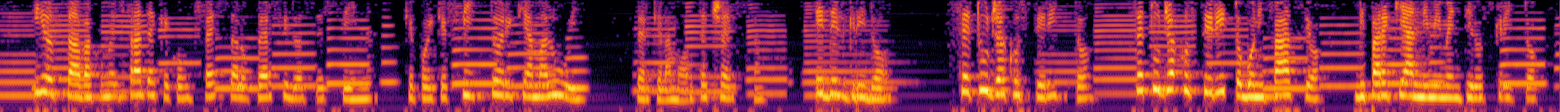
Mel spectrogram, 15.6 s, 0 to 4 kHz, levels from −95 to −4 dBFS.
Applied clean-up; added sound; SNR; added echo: classical method spectral subtraction.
